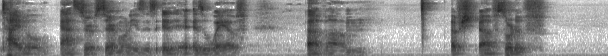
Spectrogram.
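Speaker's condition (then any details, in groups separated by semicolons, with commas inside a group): Stutter; long-standing stutter, self-described proud stutterer, name spelled with five j's to honor stutter; stutters most on own name, hard to avoid with only one name; repeated words, prolonged sounds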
